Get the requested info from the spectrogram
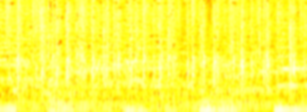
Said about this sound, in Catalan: Senyores i senyors, amb tots vostès, és un plaer, és un honor. Mira el que et dic, un honor. Que avui visiti aquest estudi el senyor Màrius Carol. Un aplaudiment.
